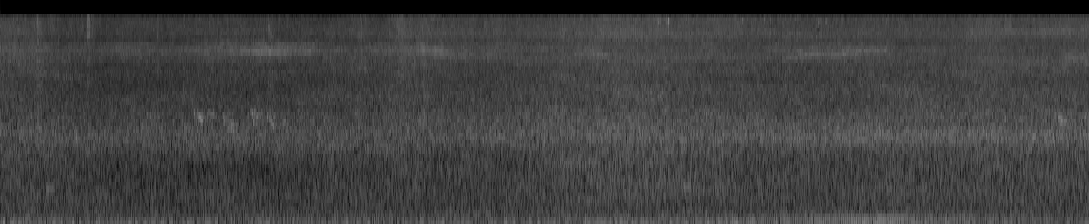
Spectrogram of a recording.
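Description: Steady road-traffic noise from cars passing on a busy bridge, a continuous low rumble with tyre hiss. It swells with a louder, deeper rumble about three-quarters of the way through as a vehicle goes by.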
